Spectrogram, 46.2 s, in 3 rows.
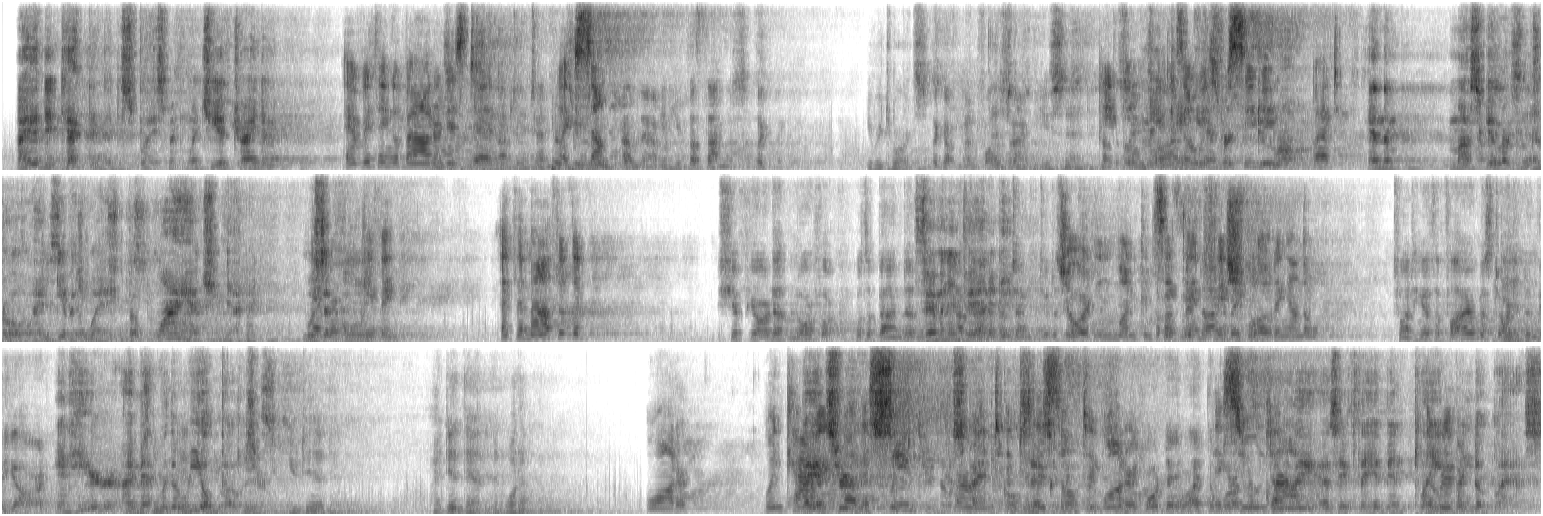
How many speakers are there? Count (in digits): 4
